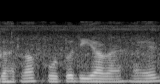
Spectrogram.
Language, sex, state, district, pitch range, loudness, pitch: Hindi, male, Uttar Pradesh, Etah, 130-140 Hz, -20 LUFS, 135 Hz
